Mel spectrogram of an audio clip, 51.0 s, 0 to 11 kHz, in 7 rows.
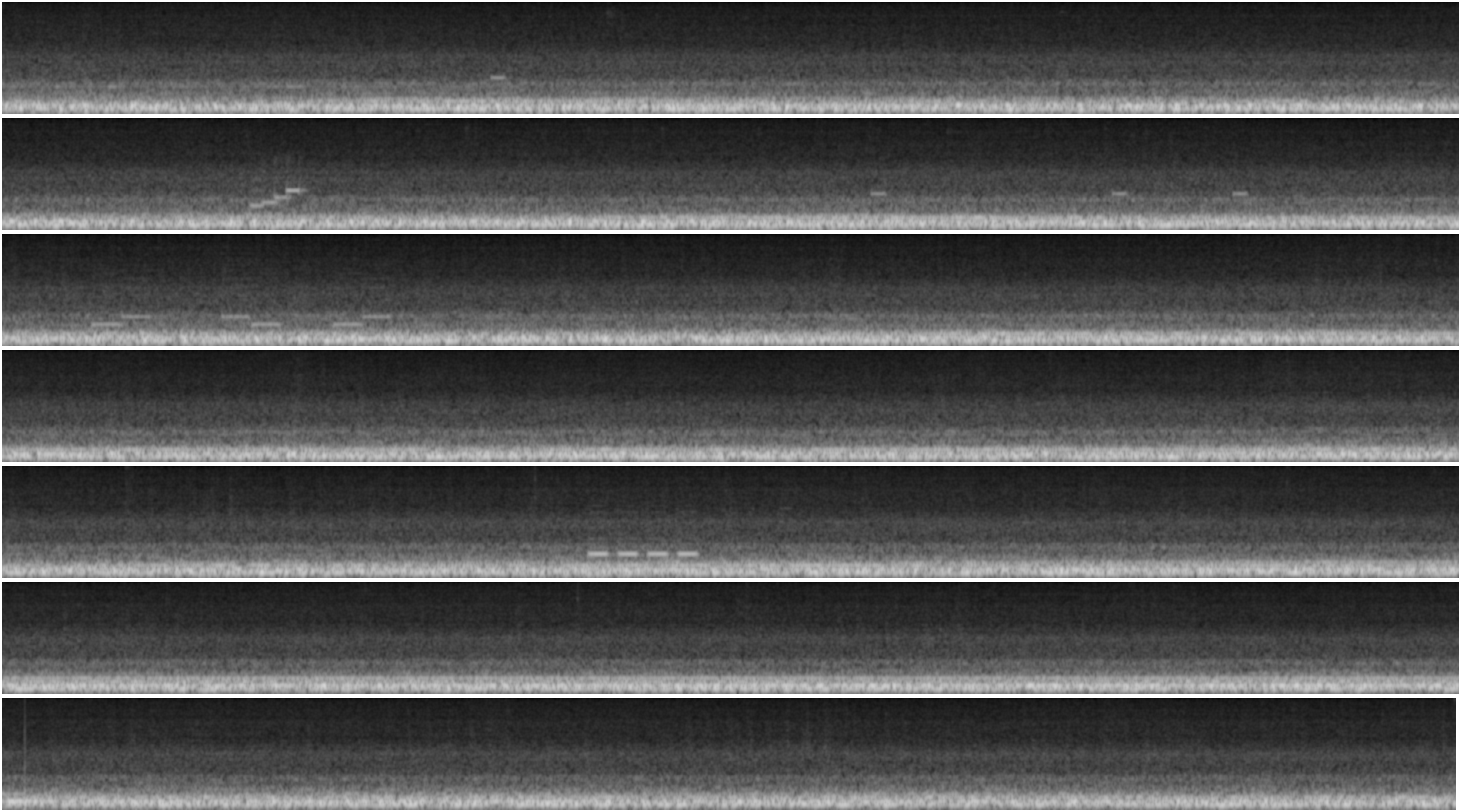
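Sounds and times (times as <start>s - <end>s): diesel machinery engine drone: 0.0s - 5.7s, 7.2s - 50.9s
high beep: 8.6s - 9.0s, 15.0s - 16.6s, 32.1s - 32.7s
steady hum: 14.4s - 16.9s, 31.8s - 33.0s.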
